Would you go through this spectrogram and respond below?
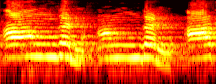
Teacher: मुख और नाक दोनों से उच्चारित हो रहा है। · आंगन इसी तरह लिखते हो ना जैसे आंगन तो आ जो बोलते हैं आंगन आंगन आ से आवाज कहां जा रही है नासिका में नाक में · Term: चंद्रबिंदु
